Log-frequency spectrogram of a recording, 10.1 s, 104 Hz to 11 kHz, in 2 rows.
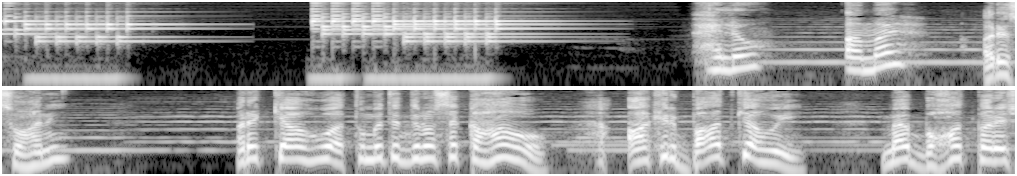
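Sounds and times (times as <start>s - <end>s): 
phone ringtone for an incoming call: 0.0s - 3.2s
speech: 3.6s - 5.5s, 6.2s - 10.1s.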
